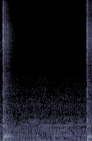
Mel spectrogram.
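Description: Two sharp clacks of a computer keyboard space bar, one at the start and one near the end, with quiet room tone between them.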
